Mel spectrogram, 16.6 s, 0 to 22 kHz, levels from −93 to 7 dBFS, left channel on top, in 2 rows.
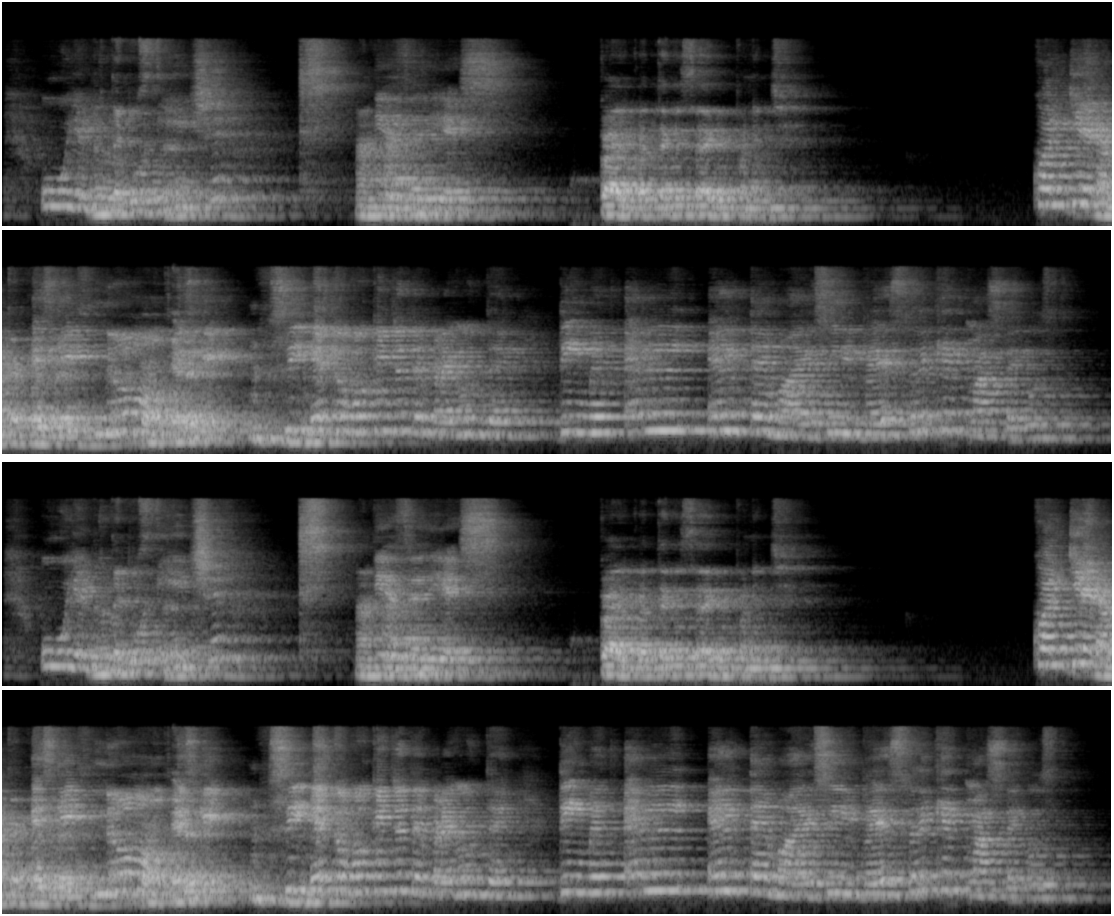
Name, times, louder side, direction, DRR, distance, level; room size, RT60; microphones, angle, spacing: voice 1, 0.0-1.9 2.2-2.4 2.8-3.7 7.7-9.9 10.3-16.2, right 2 dB, 45° right, -9 dB, 4.7 m, -26 dB
voice 2, 0.6-1.4 2.6-3.1 4.5-5.9 8.2-8.9 9.4-9.9 10.2-10.3 10.6-10.7, left 1 dB, ahead, -6 dB, 4.9 m, -25 dB
25.5 x 10.0 x 4.4 m, 1.4 s
head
